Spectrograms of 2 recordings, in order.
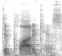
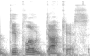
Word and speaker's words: Diplodocus: Okay, next is Diplodocus or Diplodocus if you're me.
